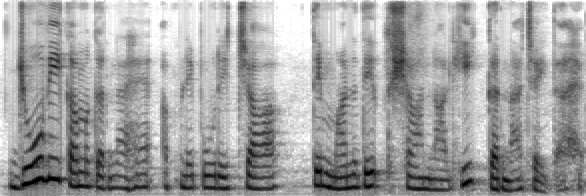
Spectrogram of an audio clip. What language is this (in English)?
Punjabi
